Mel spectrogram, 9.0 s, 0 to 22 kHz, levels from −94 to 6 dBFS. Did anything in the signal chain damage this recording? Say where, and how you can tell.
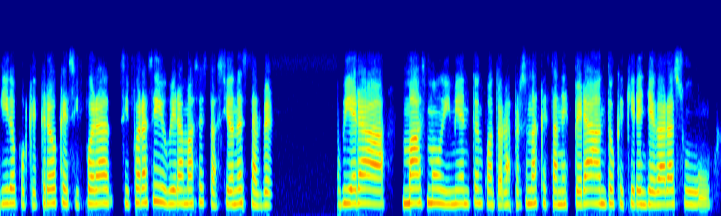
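Yes, network stage: from 3.33 to 4.23 s a fading buzz replaces the speech, then a flat waveform and blank spectrogram gap, likely a long network dropout.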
